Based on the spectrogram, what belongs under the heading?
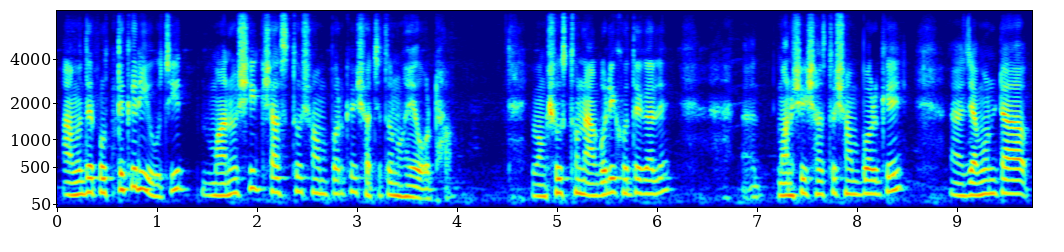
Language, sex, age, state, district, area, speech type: Bengali, male, 30-45, West Bengal, South 24 Parganas, rural, spontaneous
